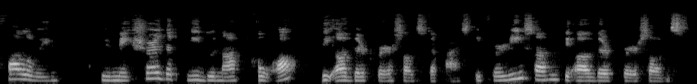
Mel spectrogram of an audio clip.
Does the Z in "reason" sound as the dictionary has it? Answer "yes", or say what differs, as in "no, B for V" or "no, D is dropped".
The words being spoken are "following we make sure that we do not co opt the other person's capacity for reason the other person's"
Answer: no, S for Z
